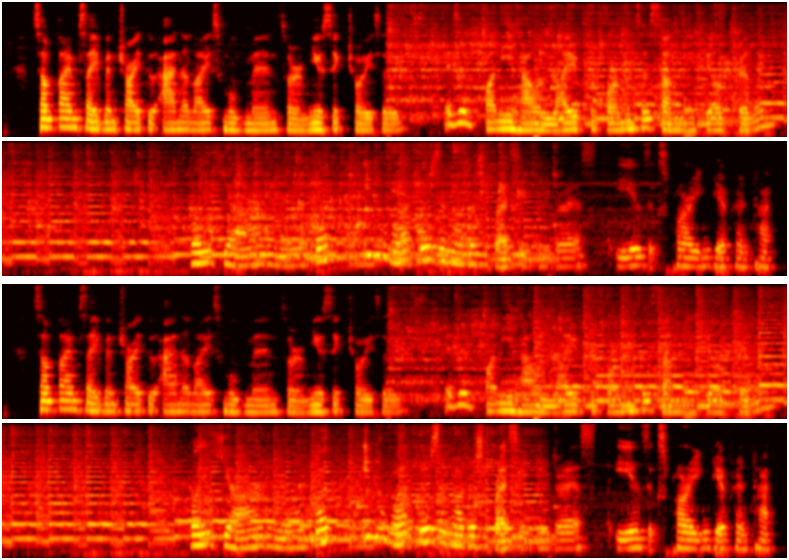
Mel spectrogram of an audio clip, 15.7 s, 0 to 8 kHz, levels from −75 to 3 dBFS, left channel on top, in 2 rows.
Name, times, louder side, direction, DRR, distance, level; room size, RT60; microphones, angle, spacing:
voice 1, 0.3-4.0 4.4-7.7, left 4 dB, 35° left, 0.4 m, -24 dB
sound 1, 3.8-14.4, left 4 dB, 70° left, 2.4 m, -32 dB
sound 2, 5.3-13.3, right 3 dB, 30° right, 1.5 m, -28 dB
voice 2, 9.7-11.1 11.4-15.5, right 2 dB, 75° right, 1.4 m, -24 dB
5.3 x 2.4 x 3.2 m
head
